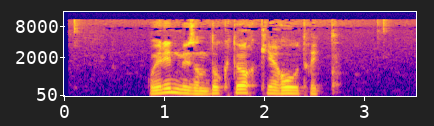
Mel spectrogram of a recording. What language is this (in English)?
Breton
